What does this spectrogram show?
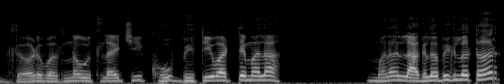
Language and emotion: Marathi, fearful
